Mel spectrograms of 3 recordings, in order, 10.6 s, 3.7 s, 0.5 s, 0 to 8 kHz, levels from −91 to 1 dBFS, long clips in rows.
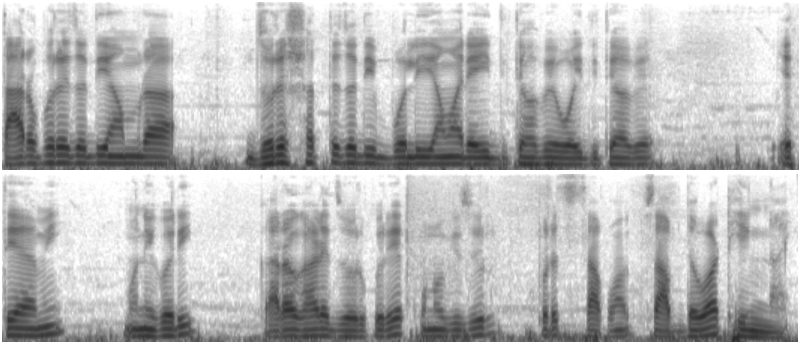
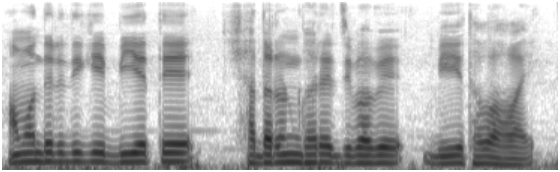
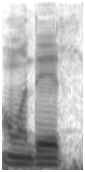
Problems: constant background noise, background conversations at intervals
